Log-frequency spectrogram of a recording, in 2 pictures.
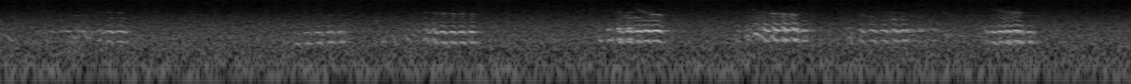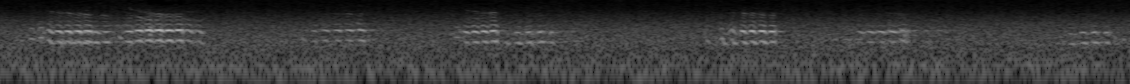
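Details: Frogs in mating season give rapid, throaty, rattling notes. Several individuals trade calls roughly every second, some bursts louder and nearer than others.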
